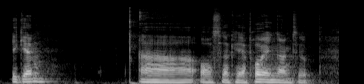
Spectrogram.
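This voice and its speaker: A man speaks with a dark, mellow tone. He sounds somewhat breathy, and his pitch variation is ordinary. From South Africa. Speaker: men's organisation co-founder. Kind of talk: interview. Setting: at home. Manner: halting.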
